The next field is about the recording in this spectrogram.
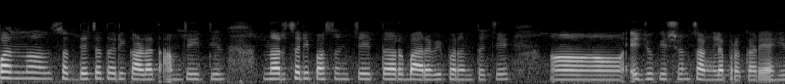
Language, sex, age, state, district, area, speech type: Marathi, female, 18-30, Maharashtra, Amravati, rural, spontaneous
